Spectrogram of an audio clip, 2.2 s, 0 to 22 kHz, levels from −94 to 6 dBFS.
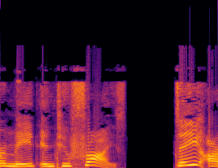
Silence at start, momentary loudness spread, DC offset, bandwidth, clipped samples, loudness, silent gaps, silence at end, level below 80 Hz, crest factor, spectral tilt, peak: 0 s; 7 LU; under 0.1%; 14 kHz; under 0.1%; -11 LUFS; 1.28-1.72 s; 0 s; -42 dBFS; 12 dB; -2 dB/octave; 0 dBFS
